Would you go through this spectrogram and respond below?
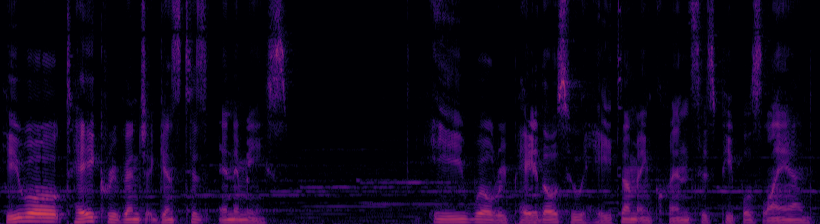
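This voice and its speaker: A man's voice: sits low, slow, a little mellow, soft background music. A man gives a dramatic, solemn and declamatory reading of scripture. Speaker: scripture reader.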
